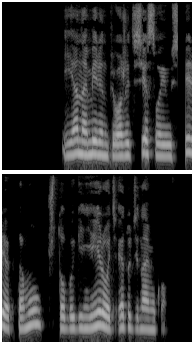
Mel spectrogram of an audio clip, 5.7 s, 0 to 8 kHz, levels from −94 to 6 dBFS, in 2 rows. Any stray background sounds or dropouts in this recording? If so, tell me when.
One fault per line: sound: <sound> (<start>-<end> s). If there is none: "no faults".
sound: dropout (2.6-2.8 s)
